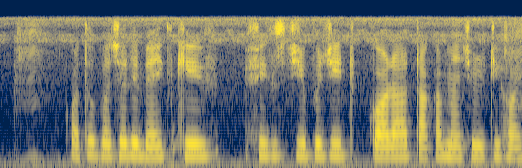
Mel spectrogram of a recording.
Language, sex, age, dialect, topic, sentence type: Bengali, female, 18-24, Rajbangshi, banking, question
